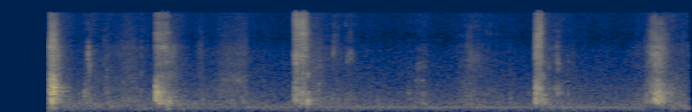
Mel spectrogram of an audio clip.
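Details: Five short, sharp sneezes spaced about a second apart in a quiet room; a run of repeated sneezing.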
